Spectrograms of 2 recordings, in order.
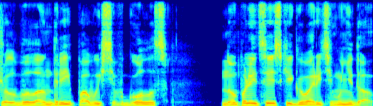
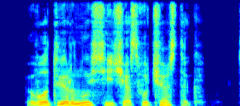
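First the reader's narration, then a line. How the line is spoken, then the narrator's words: Calm. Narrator (Russian): спокойно сообщил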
